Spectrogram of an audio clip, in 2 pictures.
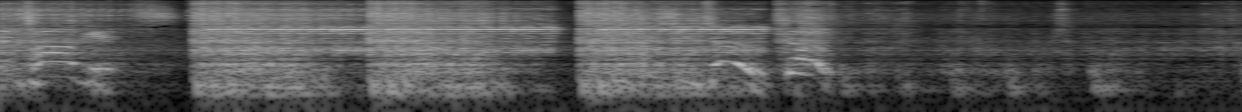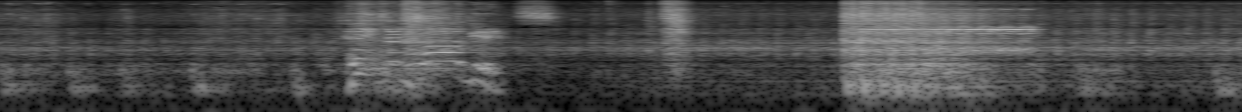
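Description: Game gunfire bursts from a television loudspeaker.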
